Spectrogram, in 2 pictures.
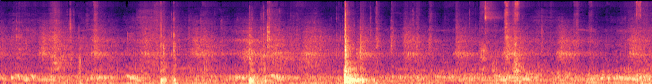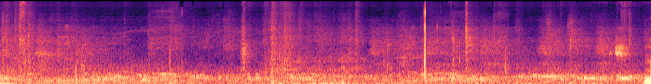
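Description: Rooftop pigeons cooing in winter, soft low repeated coos scattered through the scene alongside light rustling and a few sharp knocks, fairly close with no clear speech.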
